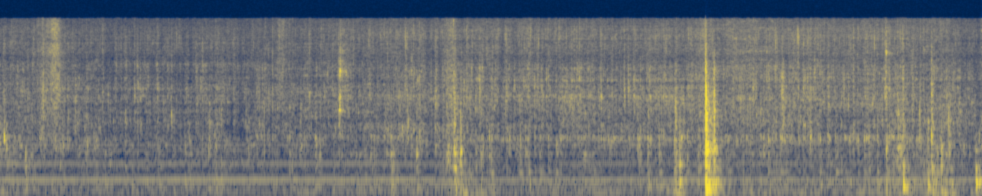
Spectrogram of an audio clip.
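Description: Hydroxy (HHO) gas generator running, its electrolysis cells and water bubbler giving a steady bubbling, with a steady low hum that stops about five seconds in. A few hard plastic knocks from the cell box's lid being handled, the loudest about five seconds in.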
